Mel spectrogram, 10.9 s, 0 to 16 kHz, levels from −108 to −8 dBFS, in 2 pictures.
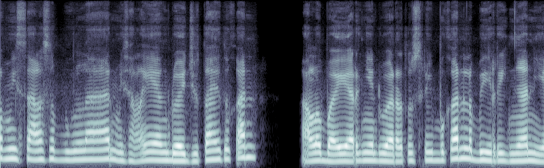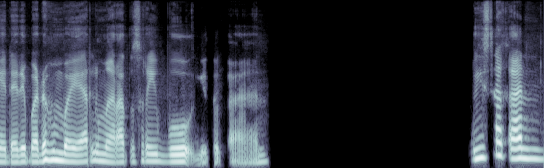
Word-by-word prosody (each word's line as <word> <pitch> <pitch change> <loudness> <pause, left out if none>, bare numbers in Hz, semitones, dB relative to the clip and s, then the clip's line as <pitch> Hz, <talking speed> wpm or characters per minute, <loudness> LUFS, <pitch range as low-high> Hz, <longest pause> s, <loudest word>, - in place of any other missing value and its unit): misal 210 -3 0
sebulan 200 +1 -1
misalnya 175 0 -1
yang 175 - +1
Rp2.000.000 165 0 +2
itu 205 +1 -3
kan 240 +4 -1 0.5
kalau 170 +2 +3
bayarnya 165 +1 +2
Rp200.000 170 +2 -1
kan 215 +1 +4
lebih 180 -5 +1
ringan 165 +1 +1
ya, 150 -2 -1
daripada 145 +4 +1
membayar 155 -5 +2
Rp500.000 150 0 -1
gitu 70 - -11
kan. 65 +3 -10 2.0
Bisa 230 +7 0
kan? 215 -3 +2
170 Hz, 115 wpm, -20 LUFS, 155-195 Hz, 2.0 s, kan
